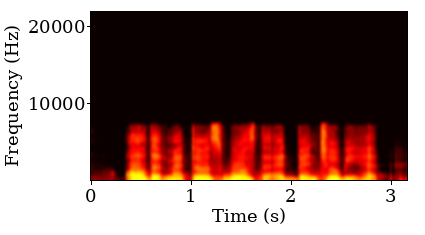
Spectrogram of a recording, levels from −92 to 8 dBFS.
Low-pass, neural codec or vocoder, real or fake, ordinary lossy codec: 7.2 kHz; codec, 16 kHz, 0.9 kbps, LongCat-Audio-Codec; fake; none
